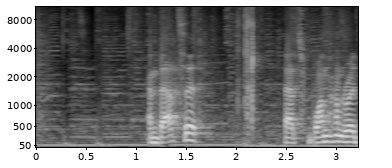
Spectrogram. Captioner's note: pointer clicking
